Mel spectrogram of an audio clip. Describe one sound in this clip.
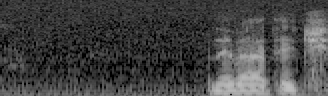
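A man speaks in a low voice, close by.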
